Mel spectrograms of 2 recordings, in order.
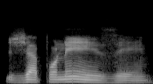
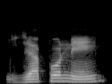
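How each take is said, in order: First: "Japonaise" slowly, ending in a voiced z; model pronunciation. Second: "Japonais" ending on an open è; model pronunciation. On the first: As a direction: sound the s of "Japonaise" as z. ("Japonaise" lento, pronunciando la s) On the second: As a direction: leave the s off "Japonais". ("Japonais" sin la s final) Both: Shown as a demonstration.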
